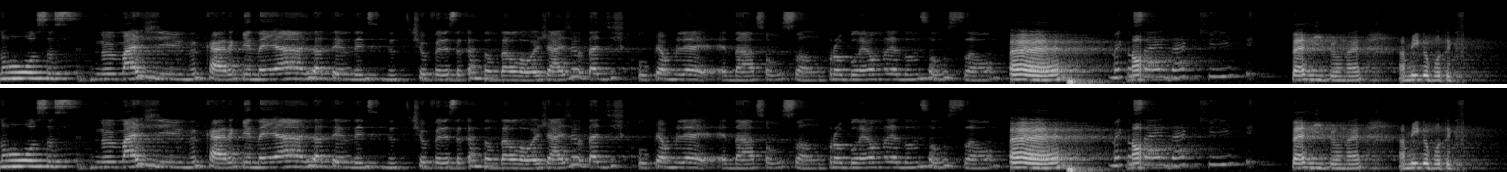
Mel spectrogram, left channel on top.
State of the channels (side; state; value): both; identical; correlation 1.00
